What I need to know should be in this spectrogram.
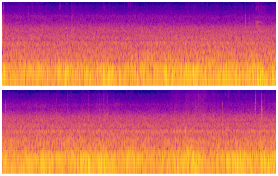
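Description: A car engine hums steadily from inside as the car drives along a road.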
